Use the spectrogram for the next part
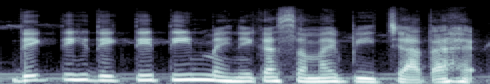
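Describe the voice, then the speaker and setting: A woman's voice: fairly low pitch, animated, brisk, darkish tone, faint music behind. A woman narrating a scripted family moral story as a storyteller.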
